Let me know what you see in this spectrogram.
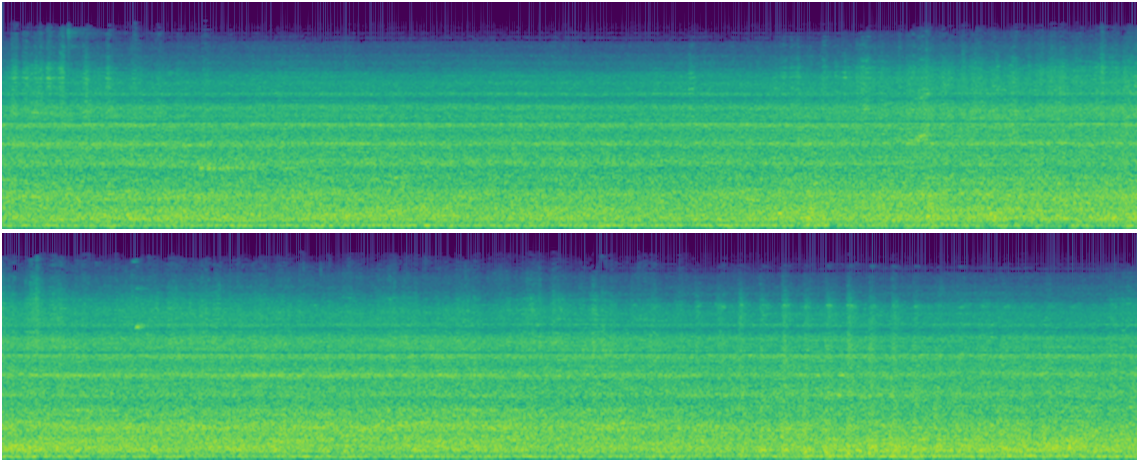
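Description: A long container freight train's loaded intermodal flat wagons rolling past, with a steady rumble of wheels on rail. A few steady high tones sound above the rumble throughout.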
